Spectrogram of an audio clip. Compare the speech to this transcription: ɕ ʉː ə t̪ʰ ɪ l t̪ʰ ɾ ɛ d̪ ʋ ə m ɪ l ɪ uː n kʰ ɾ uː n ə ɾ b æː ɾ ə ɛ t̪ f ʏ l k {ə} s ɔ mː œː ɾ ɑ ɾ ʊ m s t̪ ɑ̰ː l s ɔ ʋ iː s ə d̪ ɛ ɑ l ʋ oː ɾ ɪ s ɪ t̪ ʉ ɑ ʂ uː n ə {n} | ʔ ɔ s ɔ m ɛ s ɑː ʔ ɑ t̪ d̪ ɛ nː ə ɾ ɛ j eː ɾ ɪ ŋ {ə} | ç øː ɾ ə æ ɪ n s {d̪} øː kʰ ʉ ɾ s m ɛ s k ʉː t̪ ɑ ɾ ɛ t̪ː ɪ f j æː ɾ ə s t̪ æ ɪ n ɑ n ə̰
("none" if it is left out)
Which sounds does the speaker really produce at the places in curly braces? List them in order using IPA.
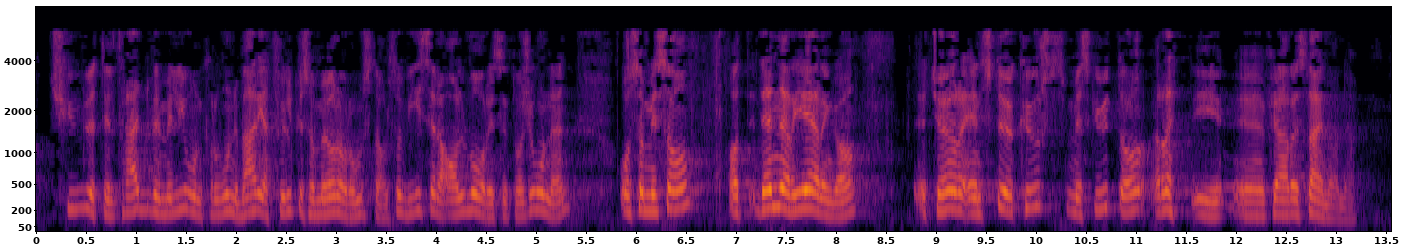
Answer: ə, n, ɑ, t̪

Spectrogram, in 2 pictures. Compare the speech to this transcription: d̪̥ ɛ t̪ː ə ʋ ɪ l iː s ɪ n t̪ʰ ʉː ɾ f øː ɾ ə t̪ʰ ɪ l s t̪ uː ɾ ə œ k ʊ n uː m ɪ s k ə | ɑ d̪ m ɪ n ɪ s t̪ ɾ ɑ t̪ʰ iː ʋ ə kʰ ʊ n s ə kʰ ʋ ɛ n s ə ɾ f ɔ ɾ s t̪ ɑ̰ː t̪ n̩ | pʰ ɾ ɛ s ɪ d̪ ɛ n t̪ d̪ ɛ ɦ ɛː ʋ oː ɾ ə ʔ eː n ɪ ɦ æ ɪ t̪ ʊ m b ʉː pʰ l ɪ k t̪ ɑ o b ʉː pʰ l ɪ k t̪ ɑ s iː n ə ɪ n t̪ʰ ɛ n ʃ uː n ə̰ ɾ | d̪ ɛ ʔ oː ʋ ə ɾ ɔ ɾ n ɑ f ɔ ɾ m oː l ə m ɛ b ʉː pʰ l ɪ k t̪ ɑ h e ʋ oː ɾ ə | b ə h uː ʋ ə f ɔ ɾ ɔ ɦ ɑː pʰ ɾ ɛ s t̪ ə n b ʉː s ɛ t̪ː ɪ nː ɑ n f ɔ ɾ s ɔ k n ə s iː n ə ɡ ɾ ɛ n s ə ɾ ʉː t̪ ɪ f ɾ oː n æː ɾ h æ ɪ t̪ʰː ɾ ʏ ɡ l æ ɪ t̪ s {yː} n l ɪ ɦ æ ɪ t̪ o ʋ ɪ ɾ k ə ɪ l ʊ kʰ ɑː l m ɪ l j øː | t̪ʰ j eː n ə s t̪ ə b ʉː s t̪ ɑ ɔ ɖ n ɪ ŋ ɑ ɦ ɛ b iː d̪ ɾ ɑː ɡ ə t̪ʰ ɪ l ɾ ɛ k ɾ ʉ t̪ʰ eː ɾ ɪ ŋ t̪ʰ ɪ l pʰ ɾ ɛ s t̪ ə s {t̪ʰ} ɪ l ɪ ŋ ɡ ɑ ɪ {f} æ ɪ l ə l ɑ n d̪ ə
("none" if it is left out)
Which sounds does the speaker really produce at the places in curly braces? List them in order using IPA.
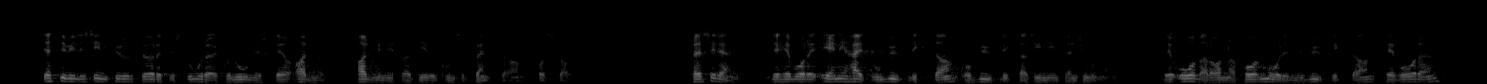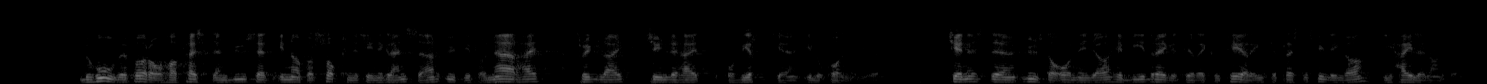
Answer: yː, t̪, h

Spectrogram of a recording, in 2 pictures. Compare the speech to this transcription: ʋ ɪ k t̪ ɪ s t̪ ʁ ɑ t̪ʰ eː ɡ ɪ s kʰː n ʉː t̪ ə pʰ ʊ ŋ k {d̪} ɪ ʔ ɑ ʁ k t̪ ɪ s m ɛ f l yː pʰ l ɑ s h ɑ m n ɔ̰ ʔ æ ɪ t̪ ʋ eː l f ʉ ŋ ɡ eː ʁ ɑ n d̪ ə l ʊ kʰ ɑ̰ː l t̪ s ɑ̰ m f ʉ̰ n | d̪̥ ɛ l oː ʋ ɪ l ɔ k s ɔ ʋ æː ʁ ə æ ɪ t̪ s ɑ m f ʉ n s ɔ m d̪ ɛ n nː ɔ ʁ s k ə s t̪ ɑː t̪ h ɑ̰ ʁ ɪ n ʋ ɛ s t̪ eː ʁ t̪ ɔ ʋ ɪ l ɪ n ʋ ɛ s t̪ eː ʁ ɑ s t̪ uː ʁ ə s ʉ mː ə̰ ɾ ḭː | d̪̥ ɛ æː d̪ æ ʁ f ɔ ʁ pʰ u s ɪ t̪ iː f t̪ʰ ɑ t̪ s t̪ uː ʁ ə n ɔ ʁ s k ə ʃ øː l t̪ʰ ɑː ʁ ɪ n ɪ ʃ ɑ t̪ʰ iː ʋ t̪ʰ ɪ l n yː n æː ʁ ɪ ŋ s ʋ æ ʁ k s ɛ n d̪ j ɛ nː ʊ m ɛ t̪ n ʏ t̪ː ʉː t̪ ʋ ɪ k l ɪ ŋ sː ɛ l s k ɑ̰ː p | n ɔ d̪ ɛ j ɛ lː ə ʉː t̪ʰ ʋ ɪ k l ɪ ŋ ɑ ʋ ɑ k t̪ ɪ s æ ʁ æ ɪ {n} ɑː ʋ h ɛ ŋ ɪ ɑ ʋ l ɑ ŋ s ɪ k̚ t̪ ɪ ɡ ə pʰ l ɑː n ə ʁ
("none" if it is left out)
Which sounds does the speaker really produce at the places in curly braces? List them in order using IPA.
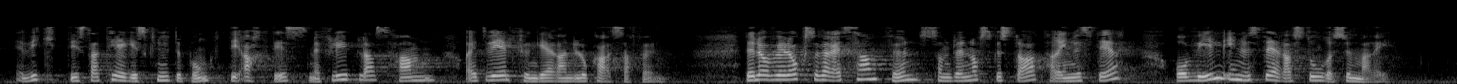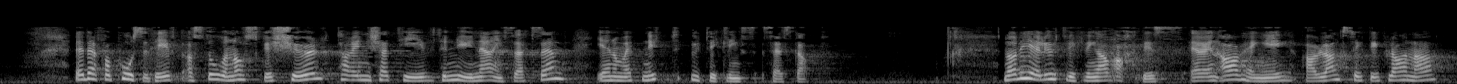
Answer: t̪, n

